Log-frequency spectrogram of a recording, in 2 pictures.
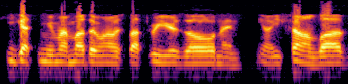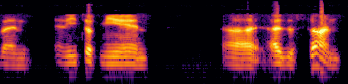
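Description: A man's voice: lowish voice, level tone, fairly quick, dry recording. Male guest over a tinny phone line. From France. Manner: earnest storytelling with many restarts. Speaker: radio guest. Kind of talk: phone-in interview.

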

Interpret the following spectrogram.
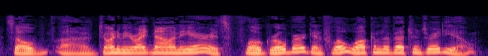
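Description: A man's voice: sits high, a little fast, mellow, dry recording. A man hosting a radio interview, talking conversationally with small restarts. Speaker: radio host. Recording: muffled lo-fi broadcast audio.

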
